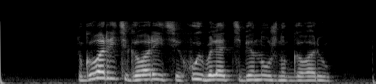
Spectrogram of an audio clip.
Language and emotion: Russian, angry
